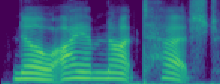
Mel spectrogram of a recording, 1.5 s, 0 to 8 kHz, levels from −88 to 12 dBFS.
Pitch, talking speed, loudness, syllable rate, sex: 205 Hz, 205 wpm, -15 LUFS, 4.6 syllables/s, female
